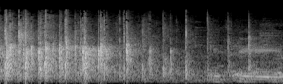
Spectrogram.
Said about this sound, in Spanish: Siento de verdad, además, una felicidad inmensa de que ya esto, de que ya los astrólogos asesinos hayan sido puestos en escena por dos compañeras allá al final, dos compañeras actrizazas. Un aplauso.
